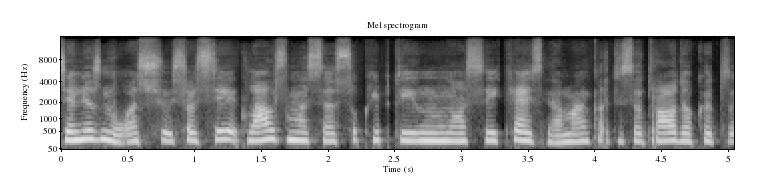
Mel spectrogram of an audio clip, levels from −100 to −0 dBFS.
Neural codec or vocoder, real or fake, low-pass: codec, 44.1 kHz, 2.6 kbps, DAC; fake; 14.4 kHz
